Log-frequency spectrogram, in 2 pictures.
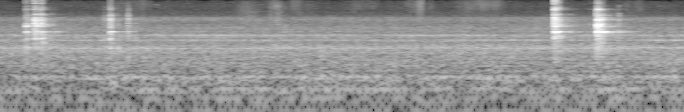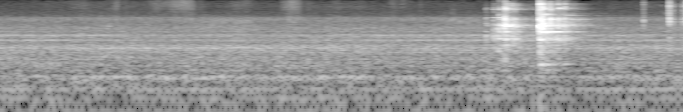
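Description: Metallic clinks of a chuck key on the jaw screws of a large four-jaw lathe chuck as the jaws are adjusted to centre a shaft. The clinks come in short pairs: just after the start, around four seconds in, and loudest near the end, over a steady shop hum.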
